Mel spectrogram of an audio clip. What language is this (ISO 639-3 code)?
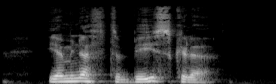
kab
